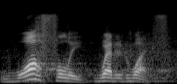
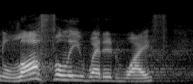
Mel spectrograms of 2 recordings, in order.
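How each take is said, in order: First: The first word begins with a W sound. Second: The first word begins with an L sound. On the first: The speaker calls it wrong. "he actually mispronounced a word" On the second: The speaker calls it right. "Instead of saying lawfully wedded wife"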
